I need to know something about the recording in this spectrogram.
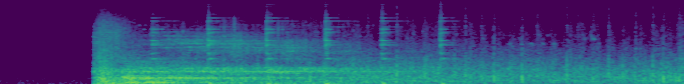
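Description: Armoured footsteps run on stone.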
